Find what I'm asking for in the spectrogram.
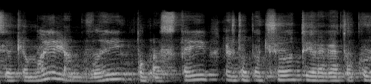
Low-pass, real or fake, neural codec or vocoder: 14.4 kHz; fake; codec, 44.1 kHz, 2.6 kbps, SNAC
